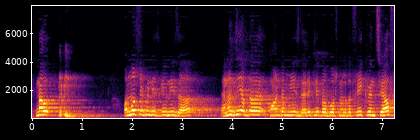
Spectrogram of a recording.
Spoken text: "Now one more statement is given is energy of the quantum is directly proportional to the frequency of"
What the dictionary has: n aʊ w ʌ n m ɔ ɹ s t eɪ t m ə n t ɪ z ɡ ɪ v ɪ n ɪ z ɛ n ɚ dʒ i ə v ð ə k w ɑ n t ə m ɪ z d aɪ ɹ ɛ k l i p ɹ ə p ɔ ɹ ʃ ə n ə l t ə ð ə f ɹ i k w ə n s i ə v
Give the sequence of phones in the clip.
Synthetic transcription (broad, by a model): n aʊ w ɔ l m ɔ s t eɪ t m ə n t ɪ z ɡ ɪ v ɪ n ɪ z ɛ n ɚ dʒ i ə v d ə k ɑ n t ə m ɪ z d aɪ ɹ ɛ k l i p ɹ ə p ɔ ɹ ʃ ə n ə l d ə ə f ɹ i k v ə n s i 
